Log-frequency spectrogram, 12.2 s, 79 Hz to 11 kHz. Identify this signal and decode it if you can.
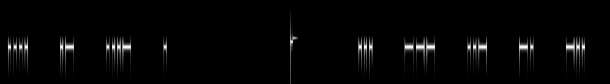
Morse code, heard as a keyed tone, about 22 wpm, spaced as for 10 wpm, 700 Hz. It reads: HAVE SOUND
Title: 4x Character Spacing - Top 200 Words - 22wpm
